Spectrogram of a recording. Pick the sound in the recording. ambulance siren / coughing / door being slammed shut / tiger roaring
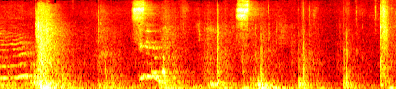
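door being slammed shut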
